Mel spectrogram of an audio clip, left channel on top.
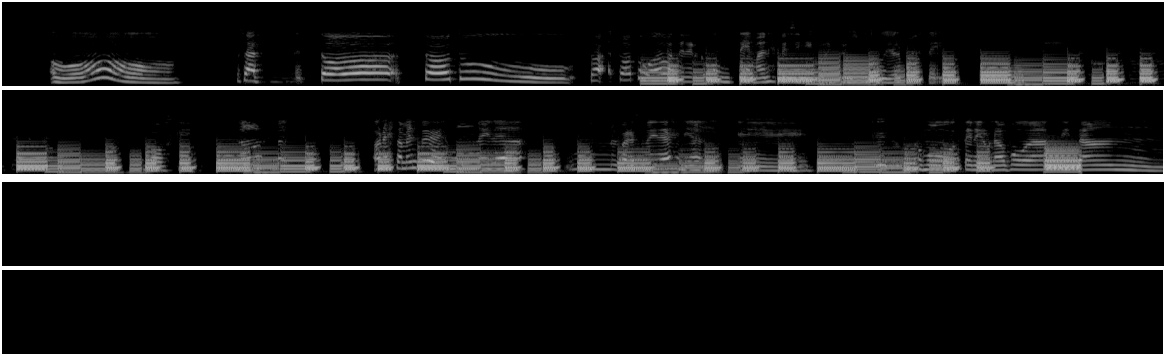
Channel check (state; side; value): silent; right; digital silence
